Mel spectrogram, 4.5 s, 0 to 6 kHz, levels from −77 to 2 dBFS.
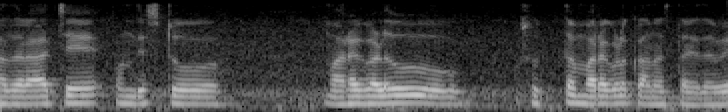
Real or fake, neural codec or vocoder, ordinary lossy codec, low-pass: real; none; none; 5.4 kHz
